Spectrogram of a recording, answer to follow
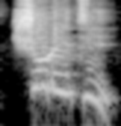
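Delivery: "surety" with an oo vowel and a clear middle ri; correct pronunciation. Shown as a demonstration. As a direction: say "surety" in three syllables, SHOO-ri-tee. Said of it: "pronunciation of that word is".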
